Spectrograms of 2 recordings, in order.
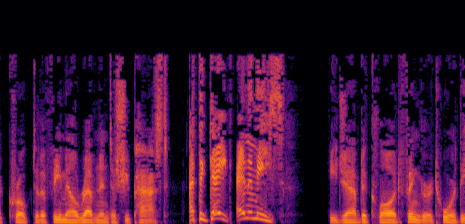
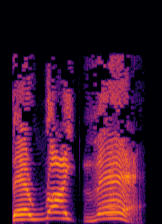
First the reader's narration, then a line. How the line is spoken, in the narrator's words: Rorik shouted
